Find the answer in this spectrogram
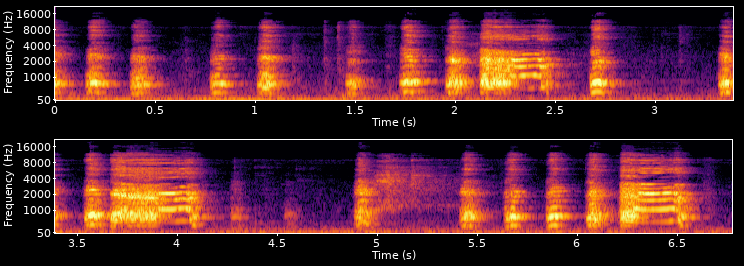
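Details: Several chickens making noises, a steady run of short clucks broken by longer, harsh, rising squawks around two, four and six seconds, with low background hum.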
